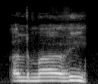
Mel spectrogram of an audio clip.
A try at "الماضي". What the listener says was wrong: أحسنت. الماضي.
